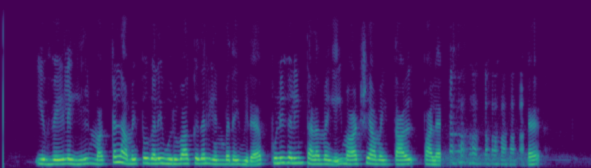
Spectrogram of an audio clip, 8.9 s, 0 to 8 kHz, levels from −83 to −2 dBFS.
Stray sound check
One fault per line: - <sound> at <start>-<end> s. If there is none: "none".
- laugh at 6.7-7.9 s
